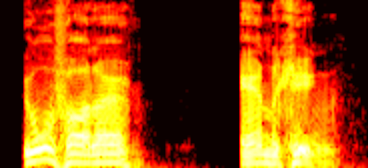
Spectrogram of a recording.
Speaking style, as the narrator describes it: he rumbled

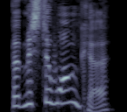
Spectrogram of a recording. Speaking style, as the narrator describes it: said Charlie Bucket anxiously

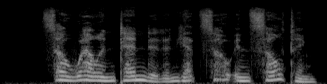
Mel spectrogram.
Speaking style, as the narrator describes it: Gale whispers in my ear

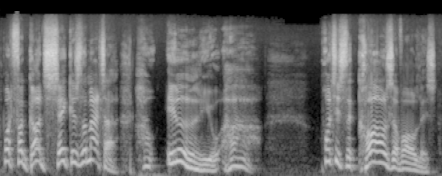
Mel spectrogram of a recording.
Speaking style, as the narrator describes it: cried he

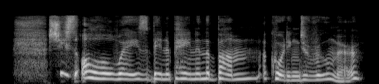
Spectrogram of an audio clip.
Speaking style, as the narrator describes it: Alassa said

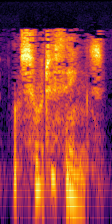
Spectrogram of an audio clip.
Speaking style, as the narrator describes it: Rose whispered

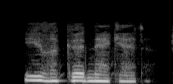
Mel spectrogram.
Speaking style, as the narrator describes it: she said with a sigh

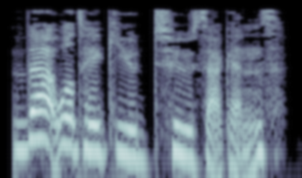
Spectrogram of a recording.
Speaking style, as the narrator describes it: she laughs

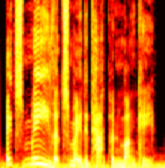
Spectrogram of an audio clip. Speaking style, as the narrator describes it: she shouted, suddenly belligerent

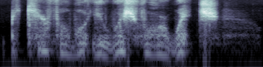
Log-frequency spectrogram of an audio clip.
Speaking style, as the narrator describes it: whispered Wish

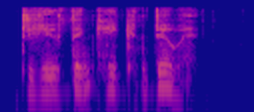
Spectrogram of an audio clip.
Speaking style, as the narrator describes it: She whispered to Lavender

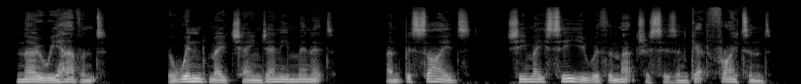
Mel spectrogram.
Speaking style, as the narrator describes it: the doctor answered

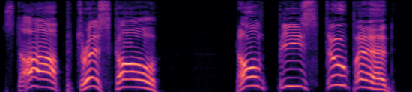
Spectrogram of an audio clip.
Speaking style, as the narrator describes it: Engelhorn shouted

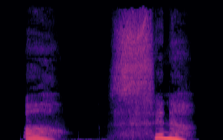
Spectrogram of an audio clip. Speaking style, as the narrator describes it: finally whisper

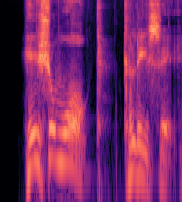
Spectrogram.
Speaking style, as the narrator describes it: said

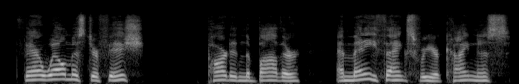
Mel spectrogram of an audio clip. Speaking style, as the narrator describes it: cried the Marionette, scared to death

